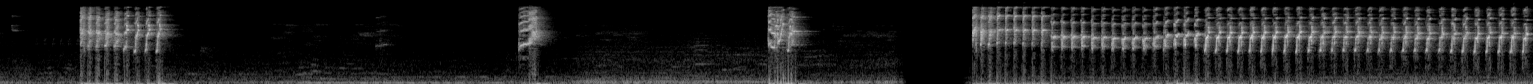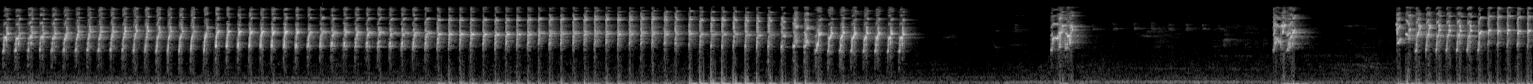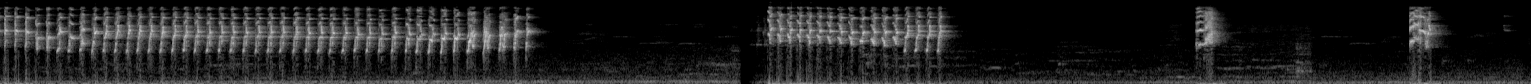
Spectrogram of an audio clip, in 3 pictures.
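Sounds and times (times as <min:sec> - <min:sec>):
bird rapid chattering trill: 0:09.7 - 0:24.6, 0:29.3 - 0:36.2.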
